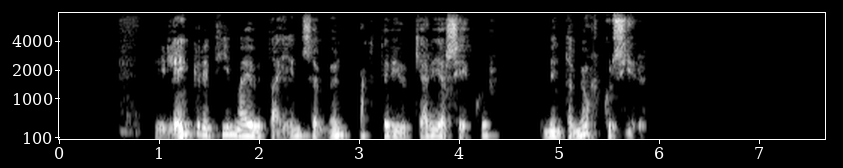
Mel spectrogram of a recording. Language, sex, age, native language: Icelandic, male, 50-59, Icelandic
